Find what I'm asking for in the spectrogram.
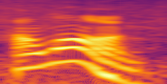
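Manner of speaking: put-on high, loud childlike question; eager child voice. Ethan pressing his dad about the sap, eager childlike voice. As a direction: ask like an impatient little boy.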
